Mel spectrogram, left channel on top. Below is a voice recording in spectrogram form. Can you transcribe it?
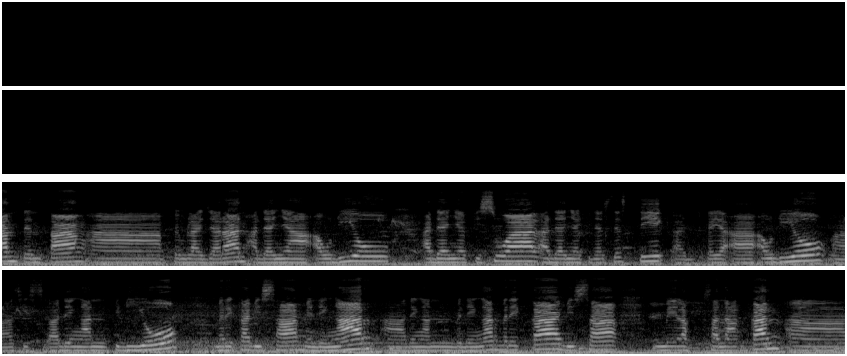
tentang pembelajaran adanya audio, adanya visual, adanya kinestetik, kayak audio dengan video mereka bisa mendengar, dengan mendengar mereka bisa melaksanakan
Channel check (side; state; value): left; silent; digital silence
